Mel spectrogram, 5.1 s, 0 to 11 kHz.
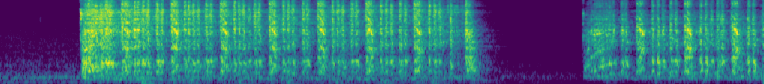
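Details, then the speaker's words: Arctic Cat 375 automatic 4x4 ATV after starter replacement: harsh, rattling whir on cranking with a ragged beat about three per second, stopping and restarting; owner suspects a stripped or skipped starter gear, not confirmed. "It works. Kind of sounds like crap though. Like maybe somebody stripped the gear. Maybe there's a bad part in that gear."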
